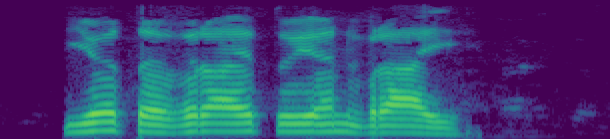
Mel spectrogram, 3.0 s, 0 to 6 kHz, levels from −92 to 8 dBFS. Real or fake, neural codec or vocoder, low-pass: real; none; 5.4 kHz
